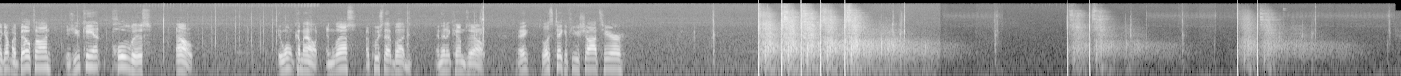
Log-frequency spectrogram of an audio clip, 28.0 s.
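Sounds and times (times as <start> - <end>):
pistol shots with echo: 15.2 - 18.8, 21.4 - 23.2, 24.7 - 26.7.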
